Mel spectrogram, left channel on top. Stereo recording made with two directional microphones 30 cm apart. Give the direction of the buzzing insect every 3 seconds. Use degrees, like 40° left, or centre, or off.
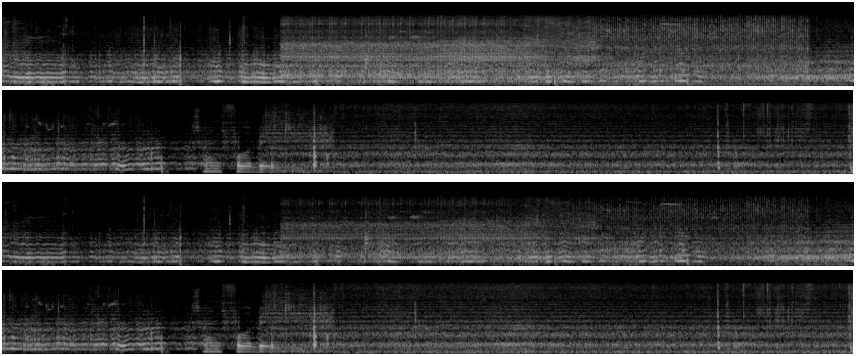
40° left, 20° left, centre, 10° right, 10° right, 10° right.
